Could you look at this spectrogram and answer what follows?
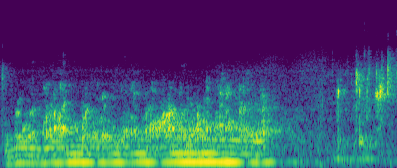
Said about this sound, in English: … gargles through the end of his tour. Secret mixture of honey, vinegar, and warm water.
